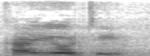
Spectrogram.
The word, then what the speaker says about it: coyote: the road uh yeah kyote that that is the proper pronunciation for coyote so coyote but I will periodically say coyote and rattler so Kai oat so there aren't any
